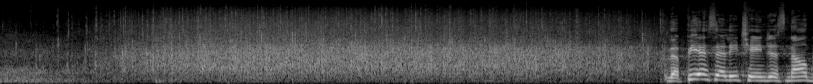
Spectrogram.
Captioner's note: laughter and applause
